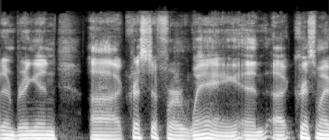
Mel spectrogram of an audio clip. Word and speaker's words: Wang: I a buddy of mine has the same last name and he says Wong. So I guess it could go either way.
